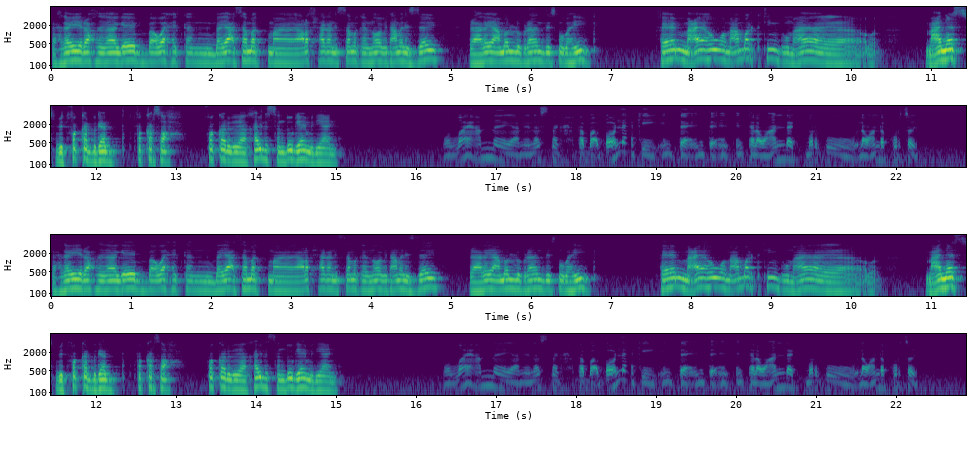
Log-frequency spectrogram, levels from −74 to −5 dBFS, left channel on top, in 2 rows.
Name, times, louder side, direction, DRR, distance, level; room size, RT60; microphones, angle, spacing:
voice 1, 0.0-4.9 5.2-6.8 7.6-10.4 10.9-13.1 13.4-15.0, left 2 dB, 70° left, 3.1 m, -26 dB
voice 2, 16.3-22.3, left 1 dB, 30° left, 7.0 m, -44 dB
head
